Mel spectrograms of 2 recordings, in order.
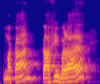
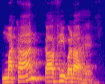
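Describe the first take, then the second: First: Said in the usual way. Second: Slowed model reading: मकान level, काफी बड़ा raised, है falling; demo of sentence tune. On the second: Shown as a demonstration. Teacher modelling the normal-sentence tune for students, slow and falling. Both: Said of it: "अंत में क्या हुआ कि निम्न अनुतान सांचा".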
